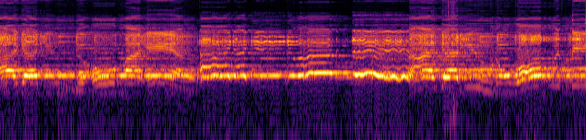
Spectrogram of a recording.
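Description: Valentine's plush gorilla pair playing its built-in song, a thin, tinny recording of a singing voice and tune from a small toy speaker, starting as the button is pressed.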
